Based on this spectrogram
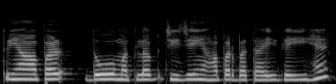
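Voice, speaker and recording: A woman, teaching a poem and explaining its meaning line by line, with frequent pauses and fillers. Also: a little high, level tone, a little mellow, clean tone. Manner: slow, hesitant explaining with fillers, mixing English terms into Hindi. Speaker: English literature teacher.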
